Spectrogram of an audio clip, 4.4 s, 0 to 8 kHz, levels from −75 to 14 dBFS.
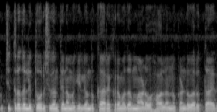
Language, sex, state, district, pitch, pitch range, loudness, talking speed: Kannada, male, Karnataka, Bidar, 140 Hz, 135-140 Hz, -14 LUFS, 150 wpm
